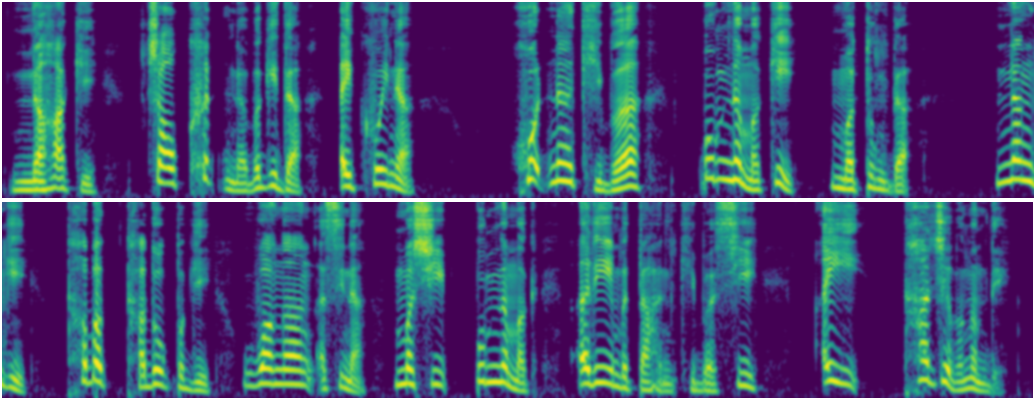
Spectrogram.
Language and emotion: Manipuri, angry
